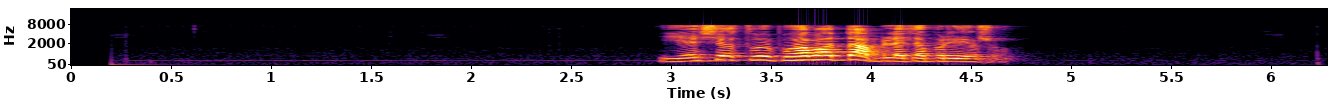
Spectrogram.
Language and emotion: Russian, angry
